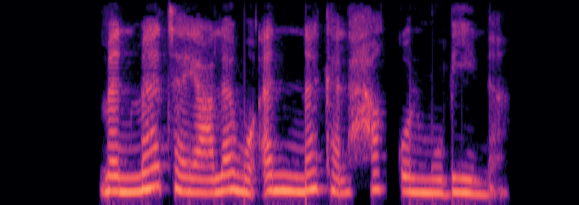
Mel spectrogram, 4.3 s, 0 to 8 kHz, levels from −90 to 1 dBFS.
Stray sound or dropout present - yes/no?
no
